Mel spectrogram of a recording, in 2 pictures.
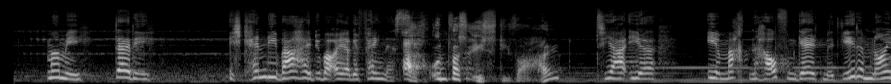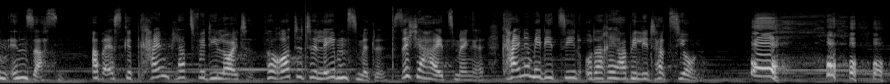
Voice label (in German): Synchron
